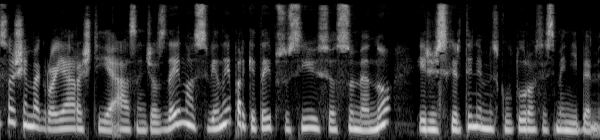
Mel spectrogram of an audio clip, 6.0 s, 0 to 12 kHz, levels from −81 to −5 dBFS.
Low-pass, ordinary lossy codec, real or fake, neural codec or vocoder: 10.8 kHz; MP3, 64 kbps; real; none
